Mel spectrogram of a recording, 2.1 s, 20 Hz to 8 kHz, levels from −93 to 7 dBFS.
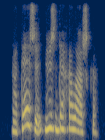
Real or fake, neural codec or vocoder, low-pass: real; none; 7.2 kHz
